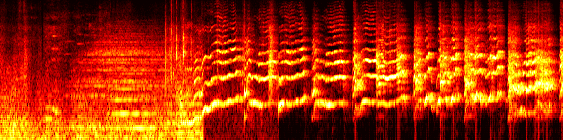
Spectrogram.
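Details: Mandu, a dog crying very loudly inside a house, so loudly that neighbours reported it, thinking he was being beaten; music plays first, then a rapid series of high, wavering yelping cries, several per second.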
